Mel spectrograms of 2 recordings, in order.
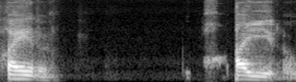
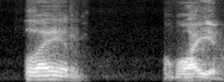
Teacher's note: حالانکہ تیسرے حرف پہ زبر ہے لیکن بیچ والا حرف یا ساکن رہنے سے یہ را جو ہے باریک اور پتلی پڑ جائے گی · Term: پتلا پڑھنے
